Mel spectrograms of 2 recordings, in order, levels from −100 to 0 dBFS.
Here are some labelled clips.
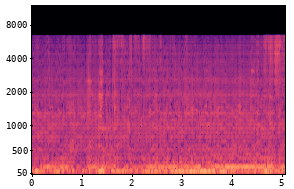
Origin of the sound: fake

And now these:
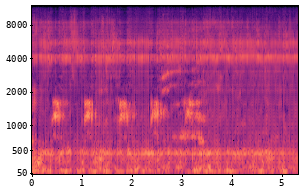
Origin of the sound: fake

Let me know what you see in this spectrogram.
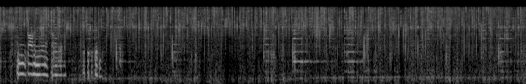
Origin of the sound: fake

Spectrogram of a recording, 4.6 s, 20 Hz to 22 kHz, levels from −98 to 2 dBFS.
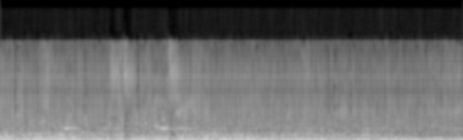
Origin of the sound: fake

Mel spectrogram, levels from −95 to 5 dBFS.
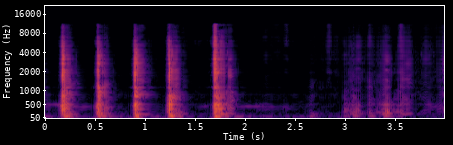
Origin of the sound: fake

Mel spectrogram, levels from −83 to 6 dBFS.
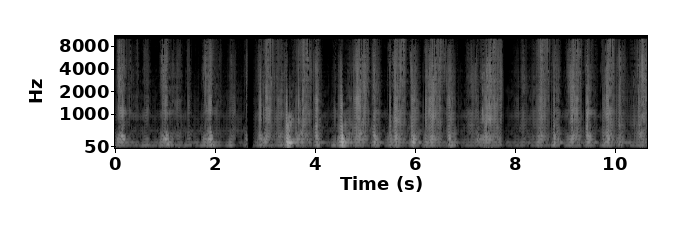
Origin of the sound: fake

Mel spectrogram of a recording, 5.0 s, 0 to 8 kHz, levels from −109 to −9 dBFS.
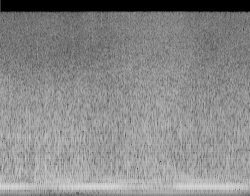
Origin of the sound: real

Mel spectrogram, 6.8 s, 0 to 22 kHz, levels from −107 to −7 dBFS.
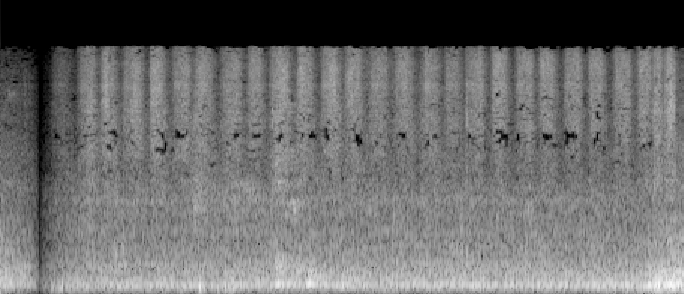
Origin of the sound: real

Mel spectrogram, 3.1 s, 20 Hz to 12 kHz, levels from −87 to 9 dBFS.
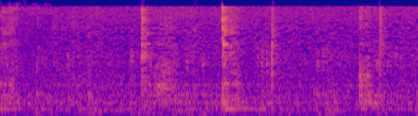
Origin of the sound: real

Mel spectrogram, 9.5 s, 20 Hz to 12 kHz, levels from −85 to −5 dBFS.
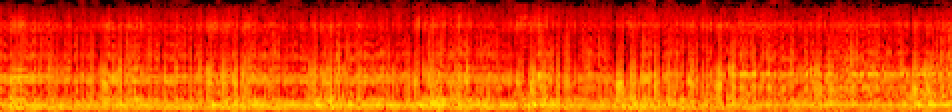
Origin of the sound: fake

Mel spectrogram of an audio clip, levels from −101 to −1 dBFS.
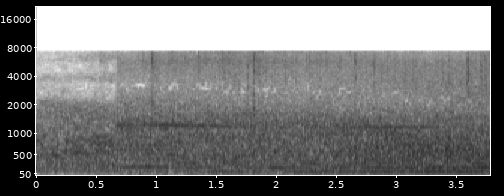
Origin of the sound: fake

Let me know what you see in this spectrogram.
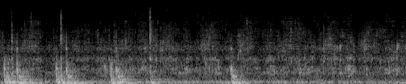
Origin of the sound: real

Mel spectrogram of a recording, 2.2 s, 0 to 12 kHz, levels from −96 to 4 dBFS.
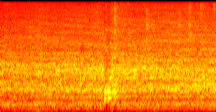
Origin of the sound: real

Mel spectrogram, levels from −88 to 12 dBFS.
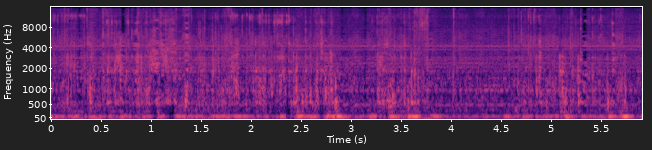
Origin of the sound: fake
